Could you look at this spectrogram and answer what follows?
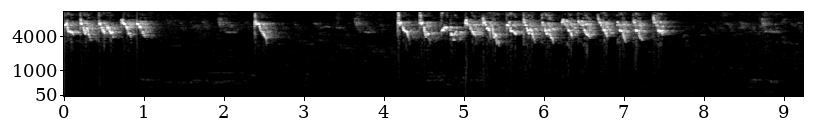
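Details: White-breasted white-eye singing in vigorous, energetic form, described as battle-ready: high, fast twittering phrases of sweet descending chirps, with a long continuous run in the middle and brief pauses between bursts.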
